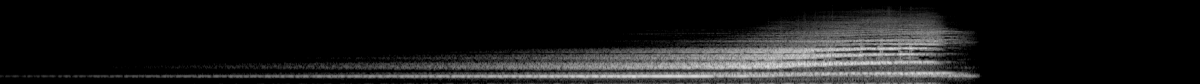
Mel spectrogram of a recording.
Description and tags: This was the sound of sombody yelling after I reversed it and added reverb to it and reversed it again. Made with Audacity.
